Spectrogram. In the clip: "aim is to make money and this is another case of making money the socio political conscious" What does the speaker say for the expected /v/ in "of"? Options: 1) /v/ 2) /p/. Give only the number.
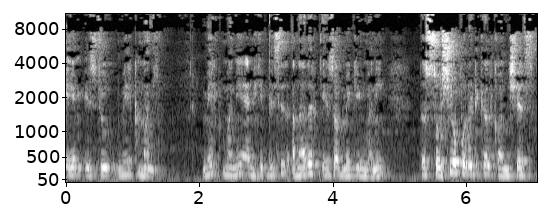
1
